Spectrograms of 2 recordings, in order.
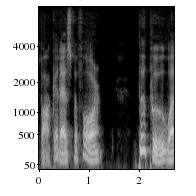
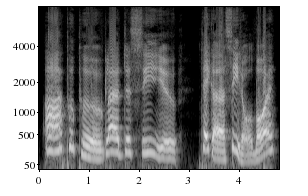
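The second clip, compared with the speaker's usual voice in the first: a lightly voiced jovial auctioneer, louder; hearty auctioneer; 8 semitones higher, 5 dB louder than usual. Auctioneer welcoming Poopoo, loud jovial greeting. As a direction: boom a jolly welcome.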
